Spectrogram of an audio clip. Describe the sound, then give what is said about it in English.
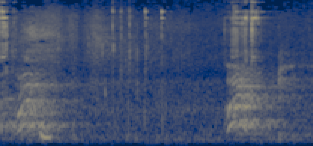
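A dog named Louis barks twice during dog training, with a short pause between the two sharp yips; faint background noise fills the gap. “That's a good dog.”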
